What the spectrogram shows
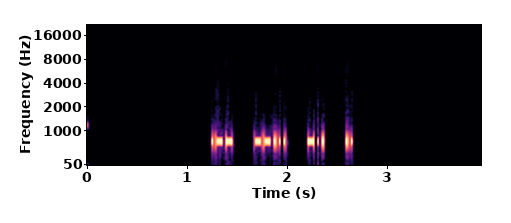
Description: Morse code, heard as a keyed tone, about 48 wpm, spaced as for 28 wpm, 690 Hz. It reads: W7DI
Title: USA Call Signs - 3x Character Spacing - 50wpm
